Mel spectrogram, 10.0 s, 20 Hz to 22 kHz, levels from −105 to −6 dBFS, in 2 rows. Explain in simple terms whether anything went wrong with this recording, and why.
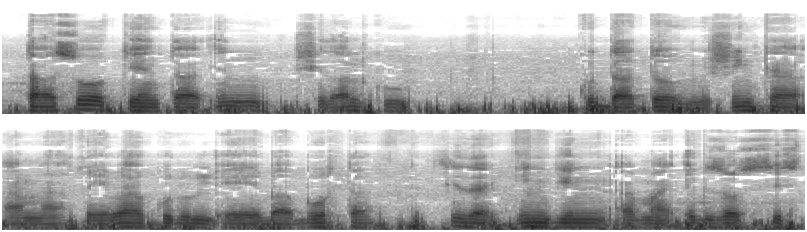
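Yes, something's off for the whole clip. The treble in this speech sounds rebuilt rather than real, with gritty, metallic s sounds and nothing above about 15 kHz. That points to likely HE-AAC compression, which fakes the top end by copying lower bands upward.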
